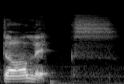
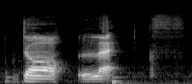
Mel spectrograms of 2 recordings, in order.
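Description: First: The second syllable sounds like 'licks'. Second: The second syllable sounds like 'leks'. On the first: The speaker calls it wrong. "Not Daleks. They don't lick you to death" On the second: The speaker calls it right. "And I was correct"

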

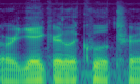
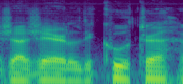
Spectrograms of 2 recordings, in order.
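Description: First: The name has an American pronunciation. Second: The name has a French-style pronunciation.

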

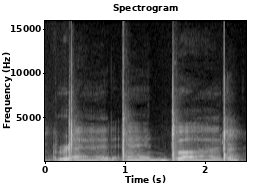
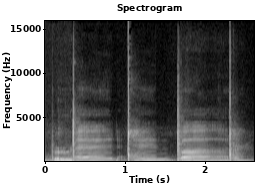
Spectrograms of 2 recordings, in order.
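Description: No difference in how they are said.

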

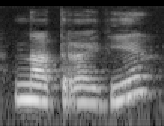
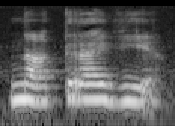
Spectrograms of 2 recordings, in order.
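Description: No difference in how they are said.

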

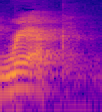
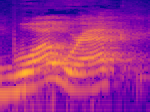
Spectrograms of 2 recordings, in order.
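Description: First: The word starts directly with the r sound. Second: A w sound is voiced before the r. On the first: The speaker calls it right. "you just say wreck" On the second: The speaker calls it wrong. "You don't say whoa wreck"

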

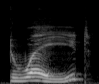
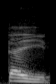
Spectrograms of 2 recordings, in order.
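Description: First: The word begins with a d then w sound. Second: The word begins with a plain d sound. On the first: "So to say is dweud" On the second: "you'll often hear people like these two just saying deud"

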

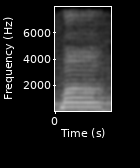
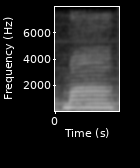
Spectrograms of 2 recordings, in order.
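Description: Both takes have the same delivery.

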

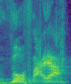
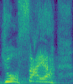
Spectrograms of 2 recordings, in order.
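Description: First: The name begins with a Z sound. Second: The name begins with a J sound. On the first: The speaker calls it wrong. "I could not pronounce J, so I used to say" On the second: The speaker calls it right. "my brother's name is"

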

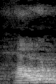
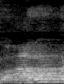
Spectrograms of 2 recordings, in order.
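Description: First: The word begins with an h sound. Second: The word begins with a vowel sound. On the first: The speaker calls it wrong. "इसको हावर पढ़ते हैं या आवर पढ़ते हैं" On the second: The speaker calls it right. "इसको आवर पढ़ते हैं ना, ... आ वाला साउंड आ रहा है"

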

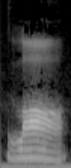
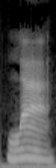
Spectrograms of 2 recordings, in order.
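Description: First: The l is heavy and full. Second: The l is light and thin. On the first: "This is the heavy sound" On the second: "la is light, it's the a sound"

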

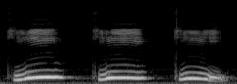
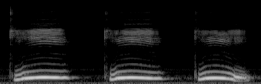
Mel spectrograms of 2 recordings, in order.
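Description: Both takes have the same delivery.

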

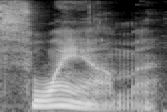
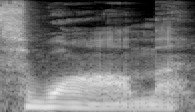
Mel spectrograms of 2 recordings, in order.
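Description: First: The vowel sounds like the one in cat. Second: The vowel sounds like the one in swan. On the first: The speaker calls it right. "It's swam" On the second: The speaker calls it wrong. "It's not swam"

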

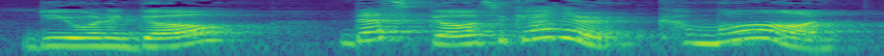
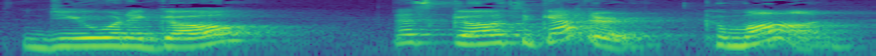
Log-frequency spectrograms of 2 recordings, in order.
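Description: First: It is said with livelier, more animated energy. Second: It is said with flatter, more restrained energy. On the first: "解放我的双手。 这个整个感觉又不一样的。" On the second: "把我手绑住，好，不动手。"

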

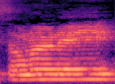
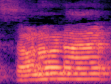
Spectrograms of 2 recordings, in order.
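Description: First: The word ends in an e vowel. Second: The word ends in an a vowel. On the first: The speaker calls it wrong. "ਨਾ ਕਿ ਸੁਣਨੇ ਉਚਾਰਨ ਕਰਨਾ, ਗਲਤ ਉਚਾਰਨ ਹੋਵੇਗਾ" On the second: The speaker calls it right. "ਨਾਣੇ ਨੂੰ ਲਾਵਾਂ ਅਣਾ ਸੁਣਨਾ ਉਚਾਰਨ ਕਰਨਾ ਹੈ"

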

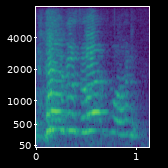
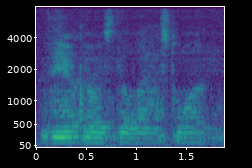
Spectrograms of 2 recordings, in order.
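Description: First: It is said in an eager tone. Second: It is said in a soothing tone.

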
